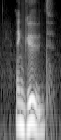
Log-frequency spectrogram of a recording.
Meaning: 1. a god 2. God
- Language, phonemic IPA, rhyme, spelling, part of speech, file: Swedish, /ɡʉːd/, -ʉːd, gud, noun, Sv-gud.ogg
